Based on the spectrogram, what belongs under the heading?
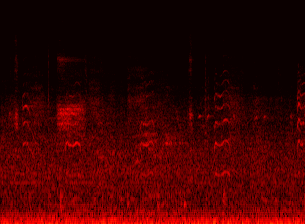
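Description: Birds calling in the trees: short arched chirps every second or so, with one harsh squawk about a second in, over a steady low rumble.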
